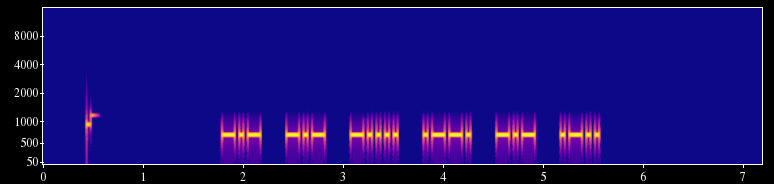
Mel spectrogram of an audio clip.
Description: Morse code, heard as a keyed tone, about 28 wpm, spaced as for 20 wpm, 700 Hz. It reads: KK6PKL
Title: USA Call Signs - 6 Characters - 2x Character Spacing - 28wpm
